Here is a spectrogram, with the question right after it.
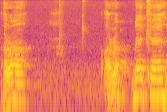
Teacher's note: ketika dibaca huruf ro itu keluarnya o tapi mulutnya itu a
